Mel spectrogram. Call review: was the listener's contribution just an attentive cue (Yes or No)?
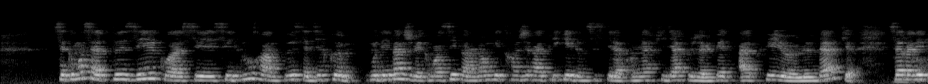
Yes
